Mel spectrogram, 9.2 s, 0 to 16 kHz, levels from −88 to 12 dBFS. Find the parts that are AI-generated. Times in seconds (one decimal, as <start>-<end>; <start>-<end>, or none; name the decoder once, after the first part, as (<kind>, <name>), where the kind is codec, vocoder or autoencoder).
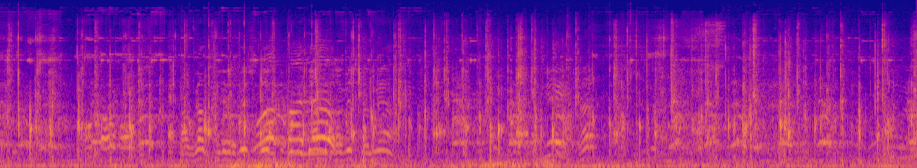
0.0-0.6 (codec, DAC); 5.9-7.2

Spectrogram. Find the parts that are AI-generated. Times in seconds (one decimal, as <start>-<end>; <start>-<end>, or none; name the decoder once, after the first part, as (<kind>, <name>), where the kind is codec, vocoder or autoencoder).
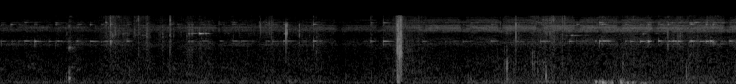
none

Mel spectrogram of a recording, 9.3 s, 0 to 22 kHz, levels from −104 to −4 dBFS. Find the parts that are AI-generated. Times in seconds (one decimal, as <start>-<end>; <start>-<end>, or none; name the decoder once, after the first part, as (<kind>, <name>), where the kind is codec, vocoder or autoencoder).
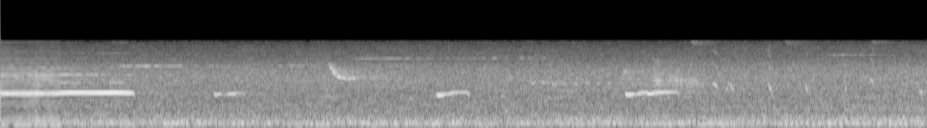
0.0-0.6 (vocoder, HiFi-GAN)

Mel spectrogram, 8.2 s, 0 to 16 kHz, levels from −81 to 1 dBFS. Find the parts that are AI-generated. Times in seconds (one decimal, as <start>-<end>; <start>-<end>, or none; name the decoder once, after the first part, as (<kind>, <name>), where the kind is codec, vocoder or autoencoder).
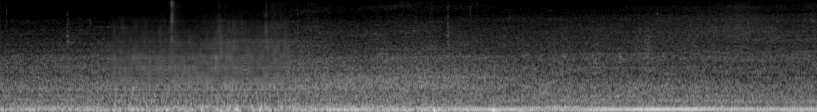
1.1-2.9 (vocoder, Vocos)

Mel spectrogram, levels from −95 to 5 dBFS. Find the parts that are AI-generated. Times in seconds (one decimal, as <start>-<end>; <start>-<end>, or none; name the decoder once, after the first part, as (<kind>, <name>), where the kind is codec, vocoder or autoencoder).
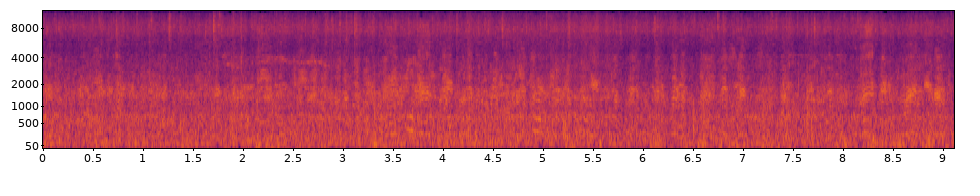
5.0-5.7 (autoencoder, DAC-VAE)

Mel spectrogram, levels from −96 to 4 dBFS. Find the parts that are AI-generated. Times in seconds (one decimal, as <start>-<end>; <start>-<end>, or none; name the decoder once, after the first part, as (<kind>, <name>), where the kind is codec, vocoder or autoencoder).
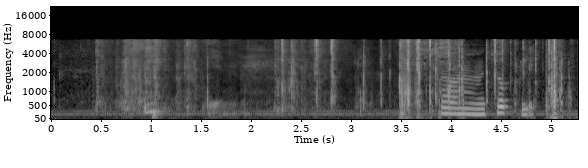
0.5-3.7 (vocoder, Vocos)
